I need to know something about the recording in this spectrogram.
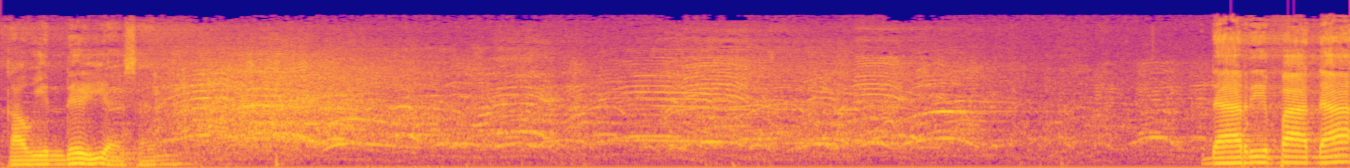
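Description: A group of men laughs.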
